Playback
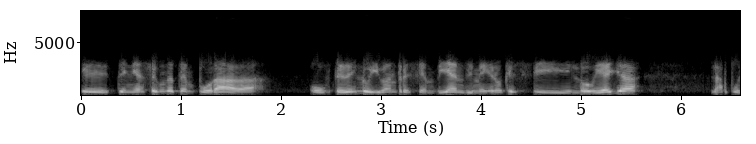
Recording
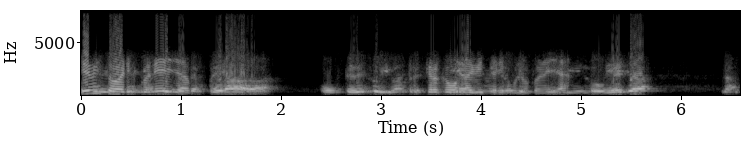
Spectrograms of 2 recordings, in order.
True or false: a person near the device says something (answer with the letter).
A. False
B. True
B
